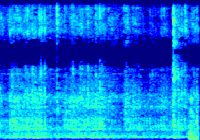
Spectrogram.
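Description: Homemade magnet-and-coil generator running, its rotor spinning with a steady mechanical whirr and hum.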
